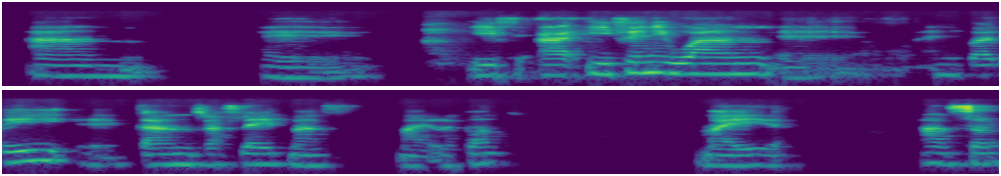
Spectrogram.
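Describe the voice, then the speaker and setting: Very slow and broken by long, frequent pauses, the speech has an Argentine accent and fairly even intonation. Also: woman, fairly low pitch for a woman. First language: Spanish. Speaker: agricultural researcher. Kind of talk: webinar Q&A. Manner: halting.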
